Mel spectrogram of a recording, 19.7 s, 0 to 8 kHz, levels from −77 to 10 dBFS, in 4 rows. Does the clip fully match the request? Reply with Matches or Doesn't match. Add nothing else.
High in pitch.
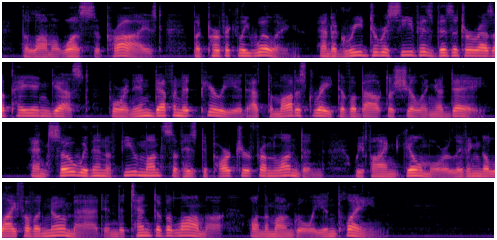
Doesn't match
